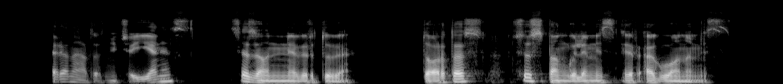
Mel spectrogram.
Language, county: Lithuanian, Klaipėda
